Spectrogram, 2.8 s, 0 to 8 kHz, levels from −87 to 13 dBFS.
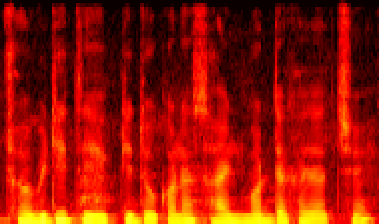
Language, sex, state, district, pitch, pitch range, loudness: Bengali, male, West Bengal, Cooch Behar, 165 Hz, 155-175 Hz, -15 LUFS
